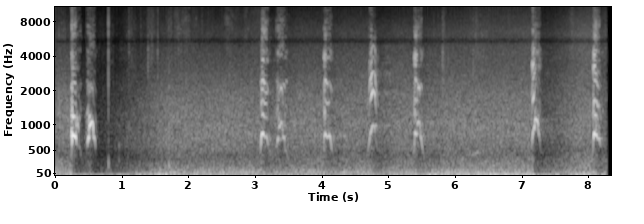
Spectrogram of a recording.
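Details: Two Boston Terriers yipping in short, sharp bursts, several quick pairs of high yelps repeating every second or so against a low background rumble.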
